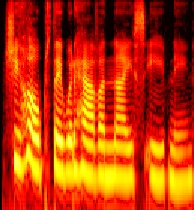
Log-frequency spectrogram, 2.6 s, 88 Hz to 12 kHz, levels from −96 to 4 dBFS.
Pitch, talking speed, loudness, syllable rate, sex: 210 Hz, 185 wpm, -18 LUFS, 4.4 syllables/s, female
